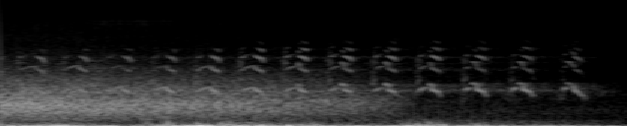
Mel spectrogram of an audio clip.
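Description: Birds calling in short repeated notes, each bending in pitch, a few a second and coming thicker in the second half, over a low rumbling haze that fades away.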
